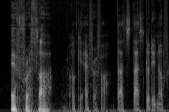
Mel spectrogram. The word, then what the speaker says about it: Ephrathah: So stay tuned from Hebrew the pronunciation is as Ephrathah.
